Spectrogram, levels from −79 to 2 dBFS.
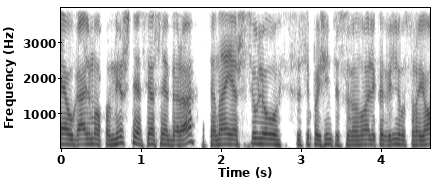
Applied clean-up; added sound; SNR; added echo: neural mask model Resemble Enhance denoiser.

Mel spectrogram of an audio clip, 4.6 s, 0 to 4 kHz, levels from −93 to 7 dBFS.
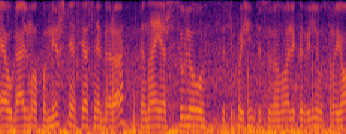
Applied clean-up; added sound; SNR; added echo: none; none; none; none.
